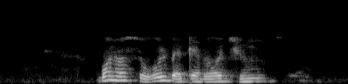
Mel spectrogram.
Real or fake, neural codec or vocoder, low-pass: fake; codec, 16 kHz, 4 kbps, FreqCodec, smaller model; 3.6 kHz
